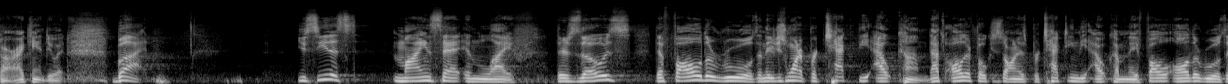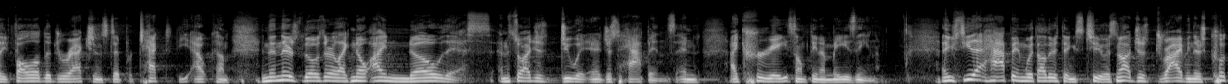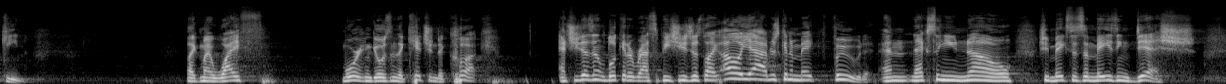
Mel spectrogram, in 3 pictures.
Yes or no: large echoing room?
yes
